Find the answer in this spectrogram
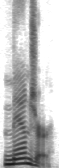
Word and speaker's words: manger: Before an E, I, or Y, you get a soft J sound, like the S in treasure. Think manger. Before A, O, or U, you get that hard G sound we all know, as in gâteau.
